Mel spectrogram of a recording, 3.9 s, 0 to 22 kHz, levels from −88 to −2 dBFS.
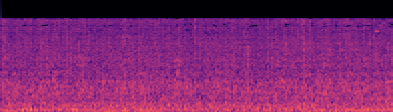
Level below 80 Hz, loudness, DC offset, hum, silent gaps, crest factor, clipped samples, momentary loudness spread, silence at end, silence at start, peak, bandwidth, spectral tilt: -42 dBFS; -31 LUFS; under 0.1%; none; none; 14 dB; under 0.1%; 1 LU; 0 s; 0 s; -16 dBFS; 11.5 kHz; -3.5 dB/octave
